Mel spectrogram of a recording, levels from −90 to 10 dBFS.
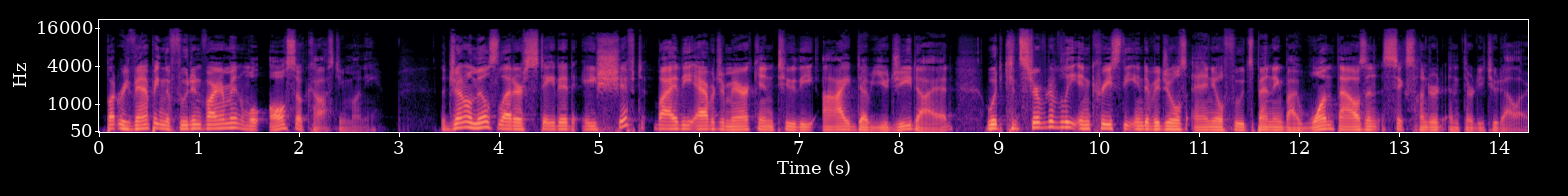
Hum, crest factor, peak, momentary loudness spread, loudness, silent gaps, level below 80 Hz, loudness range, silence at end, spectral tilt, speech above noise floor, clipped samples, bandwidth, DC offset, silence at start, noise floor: none; 18 dB; -2 dBFS; 8 LU; -19 LUFS; none; -40 dBFS; 2 LU; 0 s; -5.5 dB/octave; 39 dB; under 0.1%; 16 kHz; under 0.1%; 0.1 s; -58 dBFS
